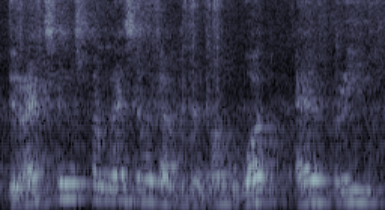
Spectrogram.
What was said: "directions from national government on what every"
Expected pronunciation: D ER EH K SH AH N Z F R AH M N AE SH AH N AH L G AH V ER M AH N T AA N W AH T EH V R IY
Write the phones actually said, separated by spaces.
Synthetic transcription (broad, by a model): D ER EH K SH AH N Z F R AH M L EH S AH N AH G AH V ER M AH N T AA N W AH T EH V R IY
